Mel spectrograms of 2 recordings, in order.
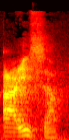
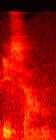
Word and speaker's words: Isa: Ce nouveau visage porte le nom de Aïssa. Donc ça s'écrit I-S-A. C'est souvent prononcé Issa.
